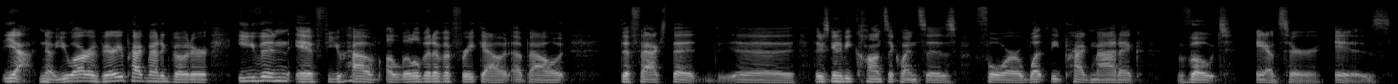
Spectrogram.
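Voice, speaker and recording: A podcast co-host in casual, reflective chat, agreeable and hesitant, feeling out each thought in halting phrases. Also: mid-range voice, fairly bright tone. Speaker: podcast co-host discussing a fiction series.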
